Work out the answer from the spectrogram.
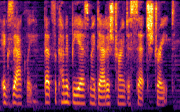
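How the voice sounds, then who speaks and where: Determined, ornery young drama heroine: low female voice, self-assured, brisk and familiar. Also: steady tone, soft background music. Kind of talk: audio drama acting.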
